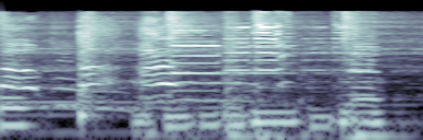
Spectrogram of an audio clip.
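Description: Acoustic guitars picking and strumming a loose, bluesy groove, with a man's voice singing over it.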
